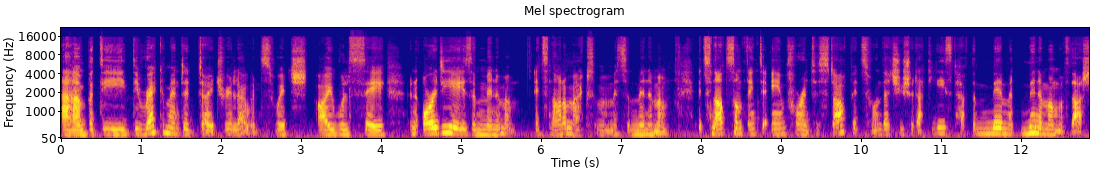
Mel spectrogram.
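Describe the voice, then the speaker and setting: At a fairly quick pace, a woman speaks in a fairly low voice with ordinary pitch variation. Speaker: health coach. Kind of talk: webinar presentation. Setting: online webinar. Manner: hesitant, many fillers.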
